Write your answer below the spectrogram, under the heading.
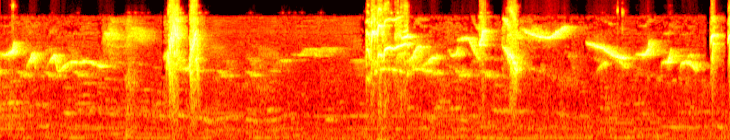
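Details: Oriental magpie-robin singing, intended as therapy for a bird that stutters: varied loud whistles, sharp bursts and scratchy notes, with a quieter pause near the middle before a dense rich phrase of swooping whistles and crisp chips.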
